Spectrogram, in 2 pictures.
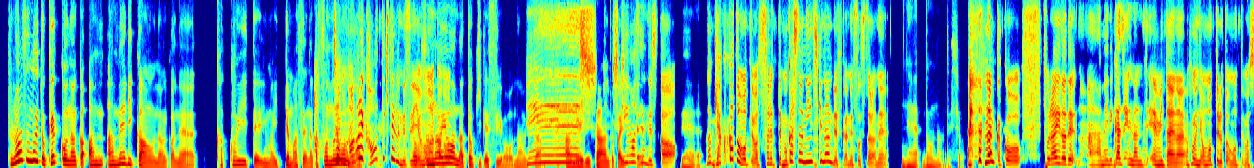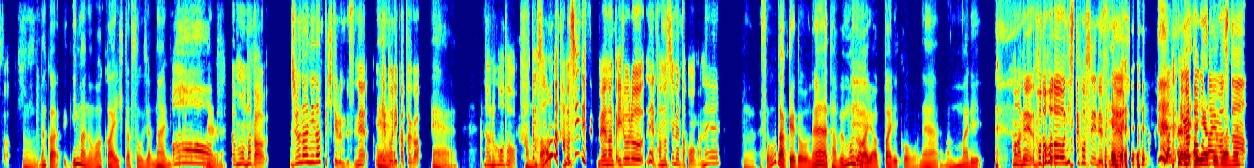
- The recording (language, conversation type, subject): Japanese, unstructured, 旅先で食べ物に驚いた経験はありますか？
- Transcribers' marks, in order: chuckle; other background noise; put-on voice: "ああ、アメリカ人なんて"; unintelligible speech; laugh; laughing while speaking: "ええ。はい、ありがとうございます"; laugh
